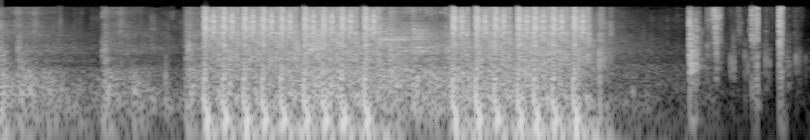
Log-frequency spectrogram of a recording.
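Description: A rifle fires in rapid bursts at close range.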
